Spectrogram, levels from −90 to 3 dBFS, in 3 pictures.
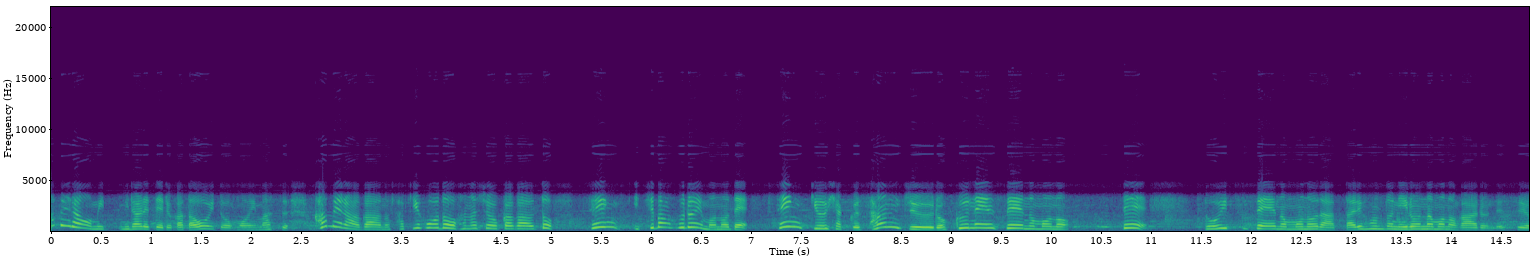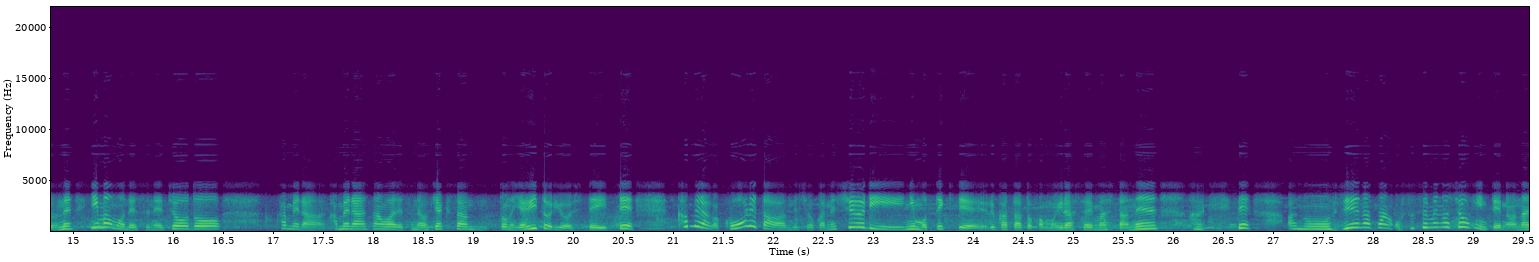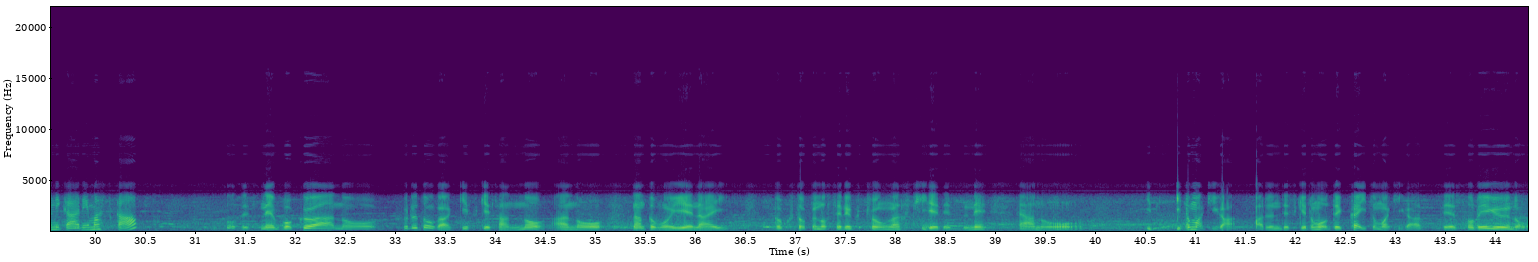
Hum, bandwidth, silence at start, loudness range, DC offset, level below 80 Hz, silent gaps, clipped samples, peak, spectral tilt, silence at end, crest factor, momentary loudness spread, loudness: none; 5 kHz; 0 s; 4 LU; under 0.1%; -60 dBFS; none; under 0.1%; -6 dBFS; -6 dB/octave; 0 s; 16 dB; 10 LU; -23 LUFS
